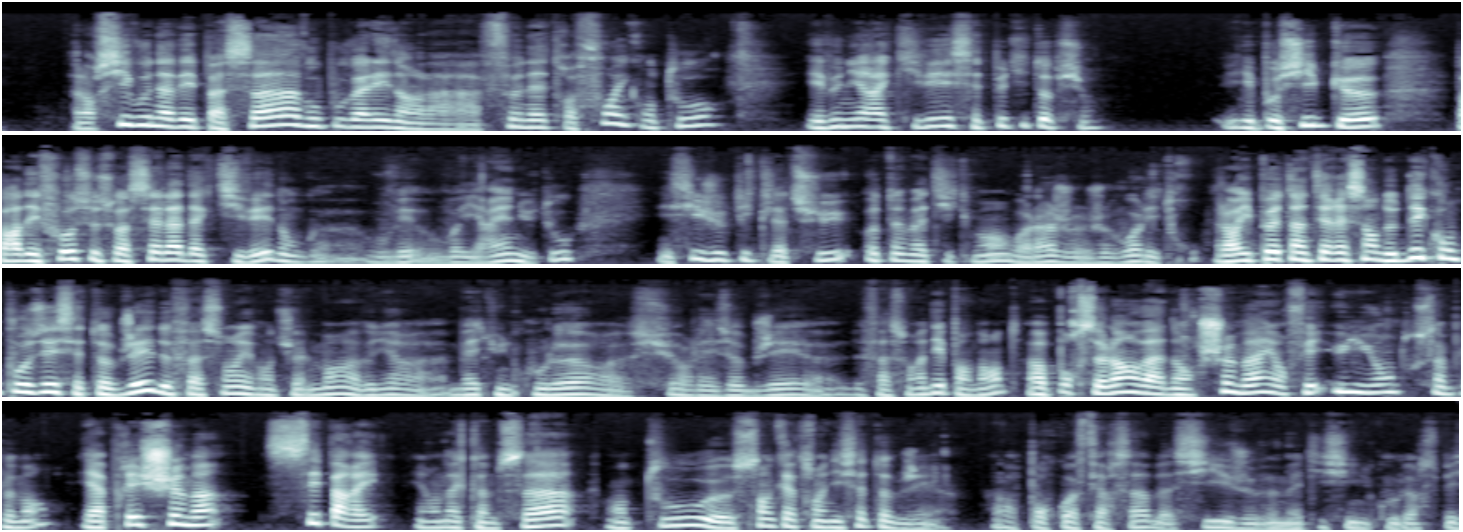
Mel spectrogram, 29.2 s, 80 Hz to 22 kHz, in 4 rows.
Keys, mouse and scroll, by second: 2.9 click, 7.6 click, 11.1 click, 11.8 middle click, 13.3 middle click, 20.6 click, 21.6 click, 22.7 click, 23.6 click, 24.0 click, 27.9 click, 28.3 click.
